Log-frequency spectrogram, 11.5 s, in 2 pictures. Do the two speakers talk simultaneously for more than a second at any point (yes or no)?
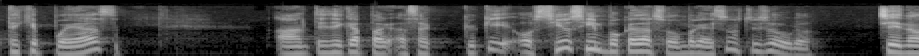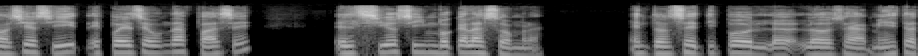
no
